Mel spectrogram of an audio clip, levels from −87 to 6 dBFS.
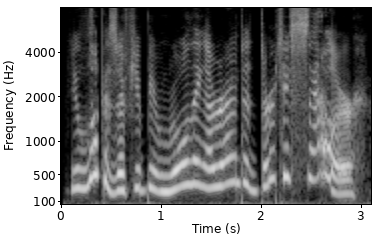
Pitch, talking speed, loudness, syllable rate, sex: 320 Hz, 215 wpm, -14 LUFS, 5.1 syllables/s, female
